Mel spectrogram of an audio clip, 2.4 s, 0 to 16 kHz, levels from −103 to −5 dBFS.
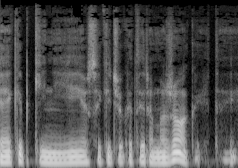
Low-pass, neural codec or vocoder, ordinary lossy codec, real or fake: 14.4 kHz; none; MP3, 64 kbps; real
